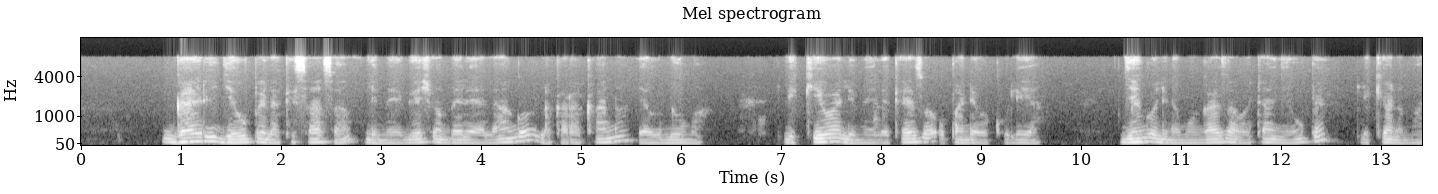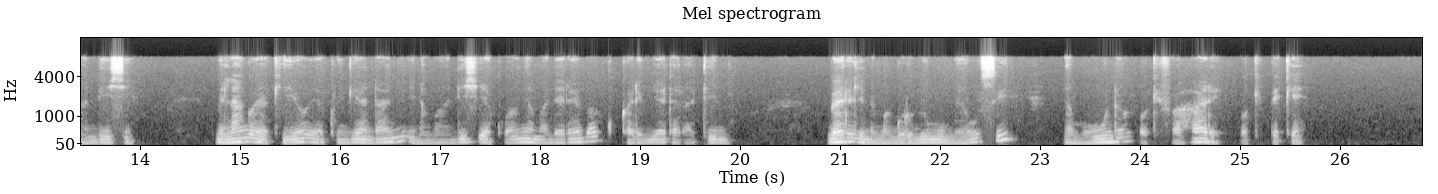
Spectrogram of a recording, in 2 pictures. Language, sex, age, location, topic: Swahili, female, 25-35, Nakuru, finance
